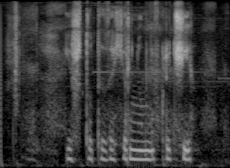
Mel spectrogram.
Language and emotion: Russian, angry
